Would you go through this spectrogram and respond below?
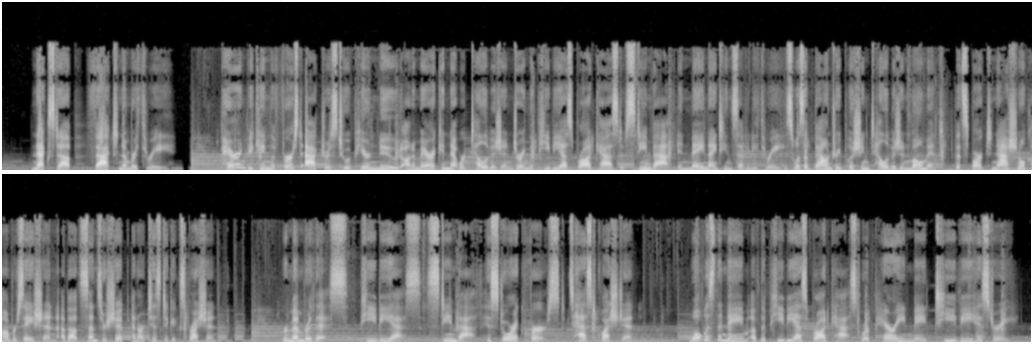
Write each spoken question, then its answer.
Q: What was the name of the PBS broadcast where Perrine made TV history?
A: Correct answer, Steam Bath.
